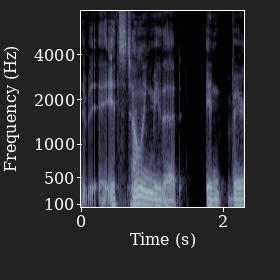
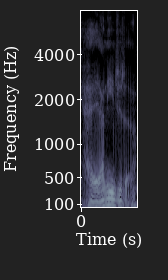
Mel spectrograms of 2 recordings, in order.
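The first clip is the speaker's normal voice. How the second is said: quiet, hushed, quieter voice; 10 dB quieter than usual. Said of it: "I'm trying to say it real quiet".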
